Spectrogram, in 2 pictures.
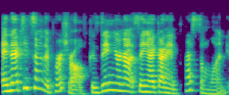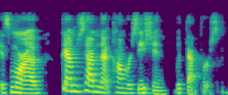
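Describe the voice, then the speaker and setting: Over a quiet background, a woman talks at a very fast pace in a bright, sharp tone. Her medium pitch makes very wide swings. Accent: American. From US South. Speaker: data analytics executive. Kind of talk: webinar talk. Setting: video call. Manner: clearly enunciated, newscaster-like; customer service voice.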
